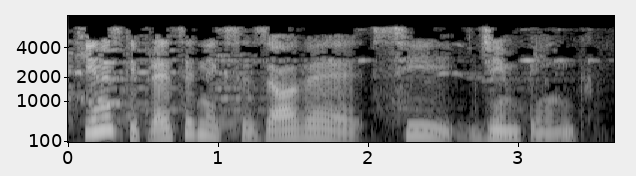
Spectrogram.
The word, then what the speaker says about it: Xi: Prema Pinyin transkripciji, njegovo prezime počinje latiničnim slovom X, koje se u tom slogu, XI, na kineskom izgovara kao sasvim blago umekšan glas S, dok je I pod akcentom koji je nalik na naš dugouzlazni.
